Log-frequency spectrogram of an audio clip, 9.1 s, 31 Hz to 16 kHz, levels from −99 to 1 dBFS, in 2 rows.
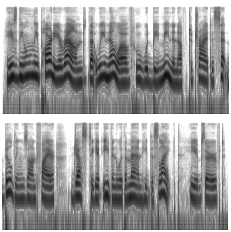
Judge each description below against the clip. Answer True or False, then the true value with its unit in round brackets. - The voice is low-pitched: False (205 Hz)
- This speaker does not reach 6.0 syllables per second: True (5.0 syllables/s)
